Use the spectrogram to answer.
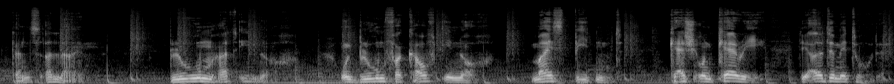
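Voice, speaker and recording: An actor playing a stubborn, wary small-time drug dealer and loner in a radio crime drama, curt, dry and cynical. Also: male voice, on the low side, gravelly. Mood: bitter, mocking.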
